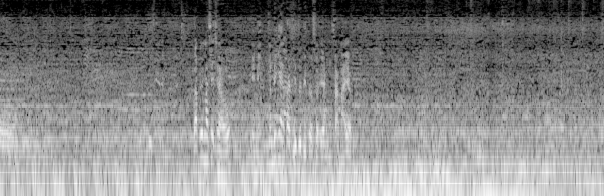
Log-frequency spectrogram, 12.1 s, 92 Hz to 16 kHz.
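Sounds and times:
steady low rumble: 0:00.0 - 0:03.9
arcade background music: 0:00.0 - 0:12.0.

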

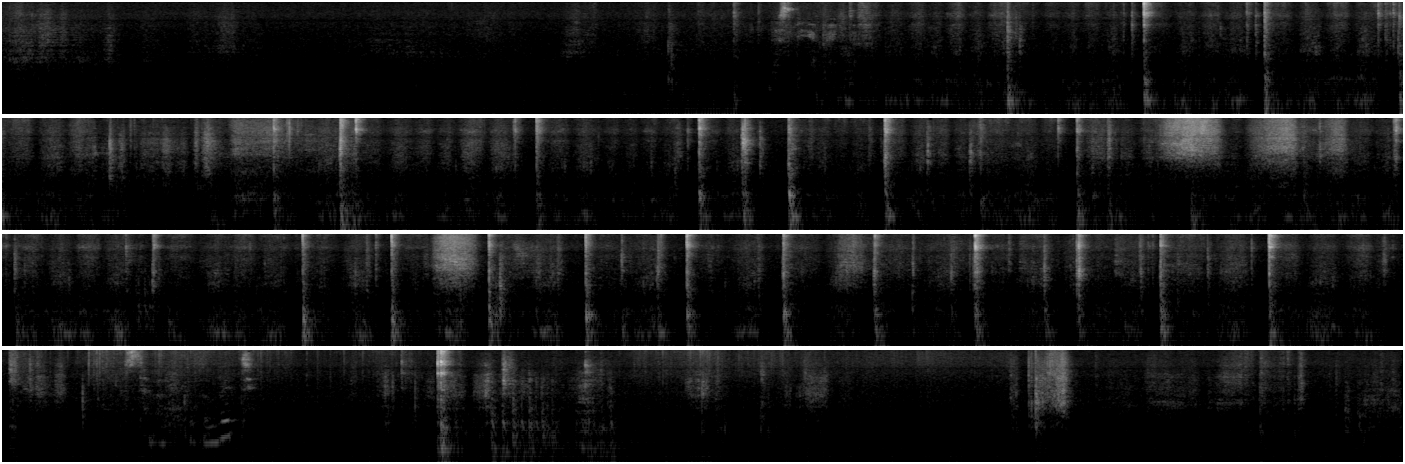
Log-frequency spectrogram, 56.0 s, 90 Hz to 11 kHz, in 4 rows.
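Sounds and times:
brayer rubbing over paper: 0:00.0 - 0:02.6, 0:07.8 - 0:51.3, 0:52.1 - 0:56.0.

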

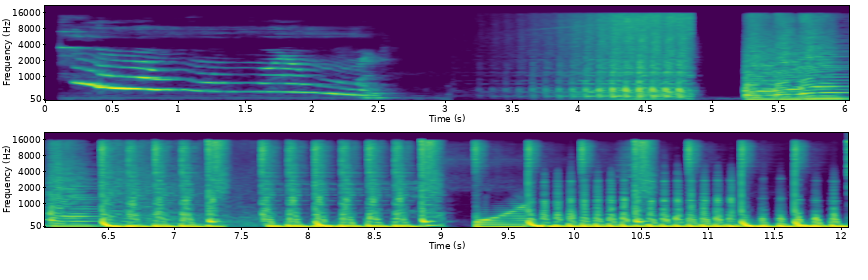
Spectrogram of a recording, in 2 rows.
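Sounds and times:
puppy howling: 0:00.2 - 0:02.6.

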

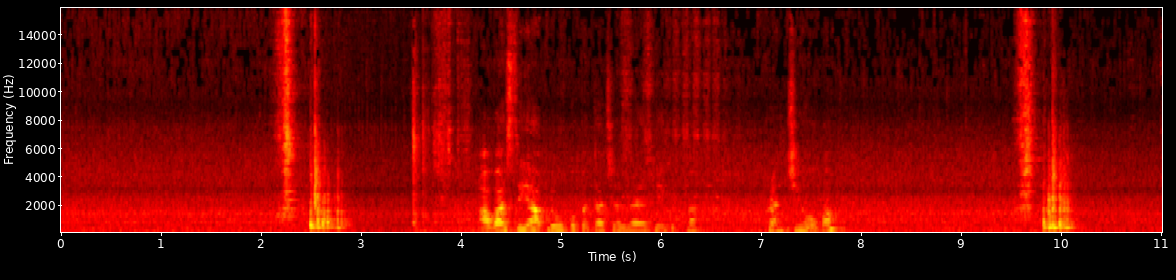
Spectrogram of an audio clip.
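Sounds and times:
frying oil hissing: 0:02.0 - 0:02.8, 0:03.6 - 0:07.7, 0:09.2 - 0:10.4
spatula scraping metal pan: 0:02.2 - 0:02.5, 0:05.6 - 0:06.7
item dropped into plastic bowl: 0:02.5 - 0:02.9, 0:09.8 - 0:10.2.

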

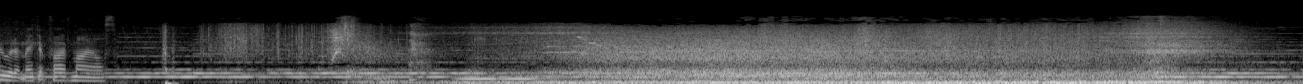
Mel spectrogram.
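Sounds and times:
jet aircraft roaring overhead: 0:04.0 - 0:13.0.

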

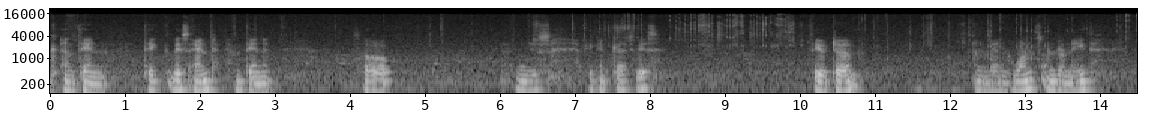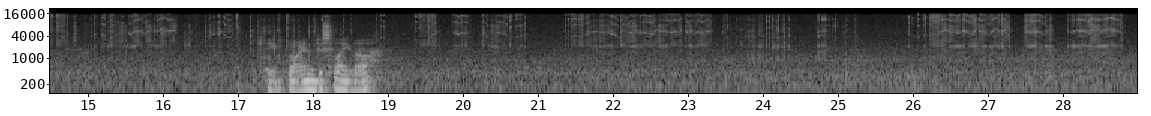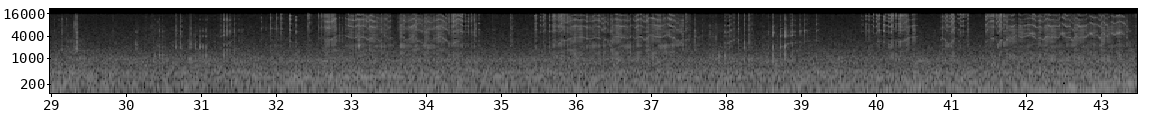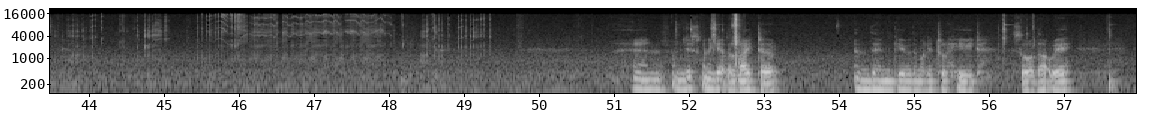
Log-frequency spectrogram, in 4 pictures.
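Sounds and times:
fingers rustling and scraping thread: 0:05.0 - 0:29.5, 0:30.1 - 0:49.9.

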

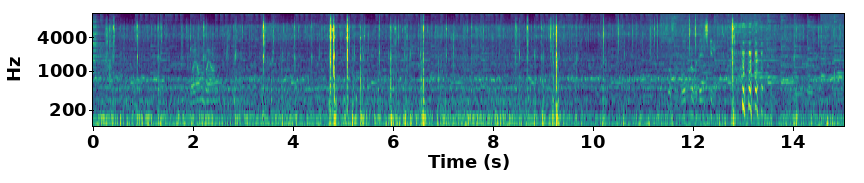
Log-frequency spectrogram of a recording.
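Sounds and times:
bicycle clicks and rattles: 0:00.0 - 0:14.8
background music: 0:00.0 - 0:15.0.

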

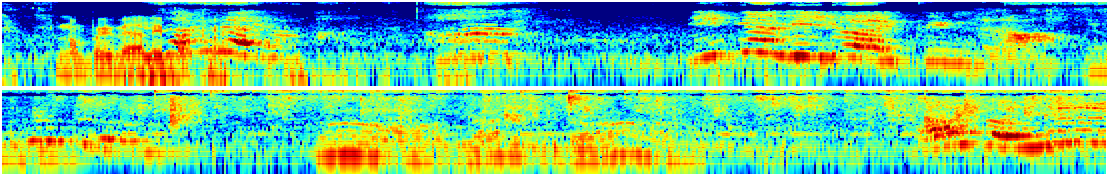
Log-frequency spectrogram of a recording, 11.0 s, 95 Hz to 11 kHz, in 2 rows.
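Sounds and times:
shower water spraying: 0:05.2 - 0:11.0.

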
